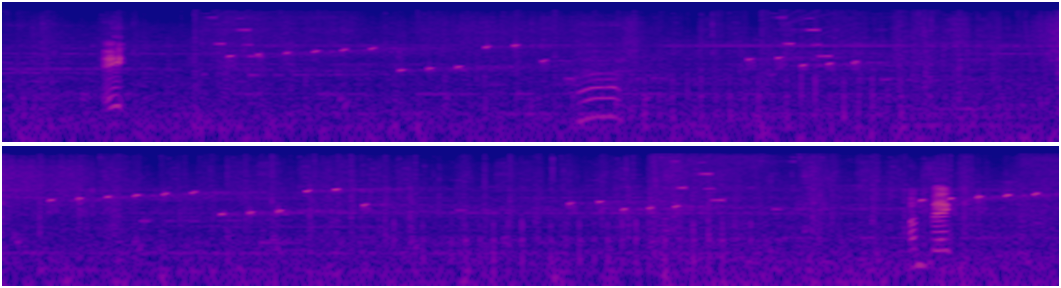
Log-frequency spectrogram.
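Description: Quick light footsteps patter at a run.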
